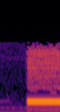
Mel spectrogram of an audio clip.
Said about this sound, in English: Okay, that is a phone ringing. Let's take a good listen to that. All that noise is the BAI connection. And that's what's basically known as static on the line, as an electronic ring.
